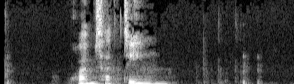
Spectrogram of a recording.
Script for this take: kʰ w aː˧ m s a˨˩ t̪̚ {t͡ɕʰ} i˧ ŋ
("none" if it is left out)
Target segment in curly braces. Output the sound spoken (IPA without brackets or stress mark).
t͡ɕ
